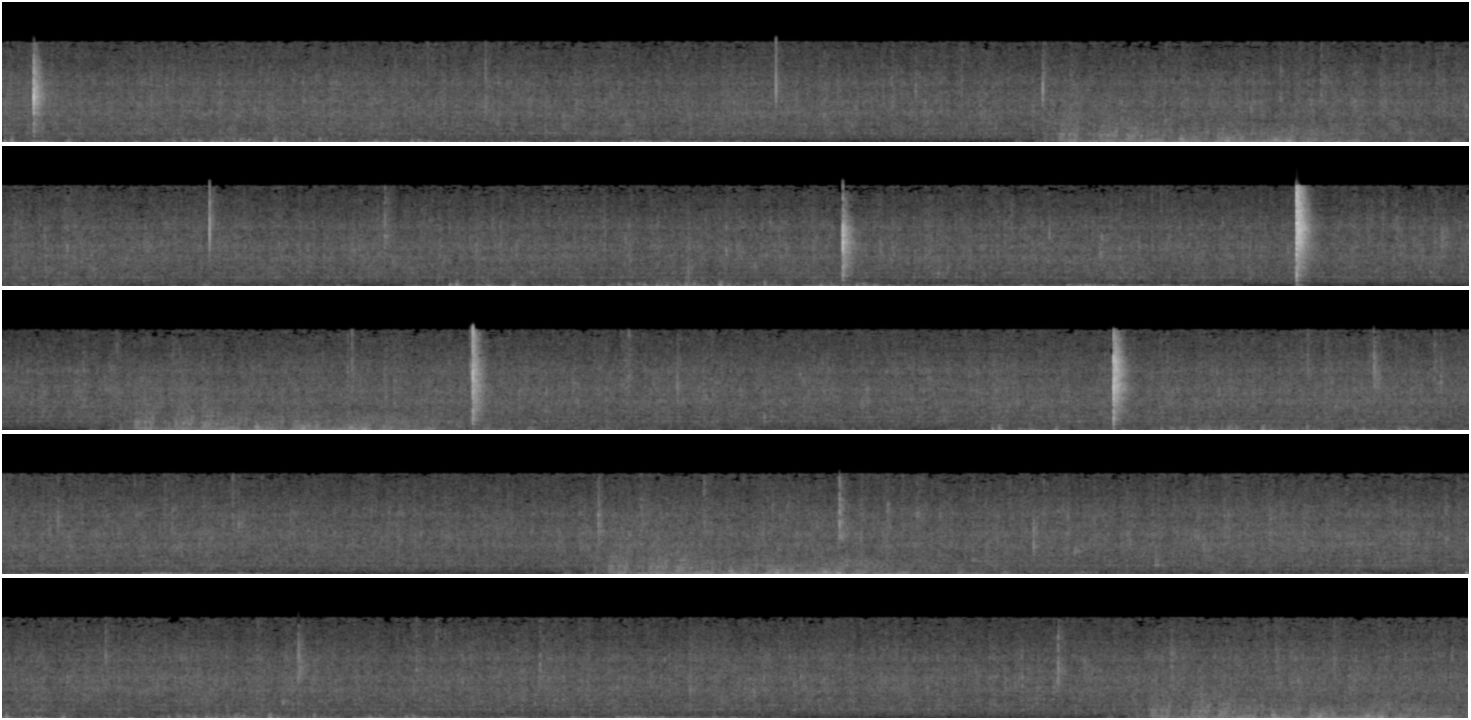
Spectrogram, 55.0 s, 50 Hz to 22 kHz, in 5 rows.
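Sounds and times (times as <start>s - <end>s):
rolling thunder: 0.0s - 5.6s, 7.8s - 11.9s, 14.1s - 20.1s, 22.8s - 35.1s, 37.4s - 41.5s, 42.1s - 49.7s, 52.3s - 55.0s
steady rain: 0.0s - 55.0s.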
